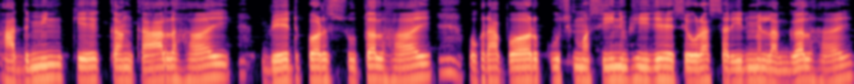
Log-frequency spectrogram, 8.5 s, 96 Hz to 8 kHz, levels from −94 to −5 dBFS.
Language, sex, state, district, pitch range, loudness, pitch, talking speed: Maithili, male, Bihar, Samastipur, 115-125 Hz, -20 LUFS, 120 Hz, 140 wpm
